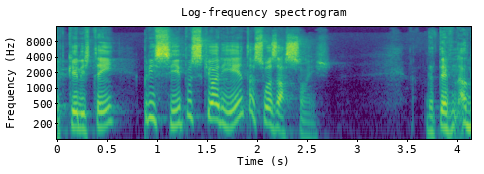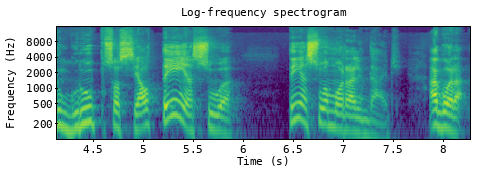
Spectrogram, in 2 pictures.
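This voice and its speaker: A man with a Brazilian Portuguese accent teaching a philosophy class, speaking deliberately and posing questions he then answers himself. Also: high-pitched, a little mellow. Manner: deliberate, poses rhetorical questions and answers them. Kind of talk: recorded class lecture.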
